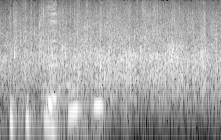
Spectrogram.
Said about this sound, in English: Yeah, it's okay to clap.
